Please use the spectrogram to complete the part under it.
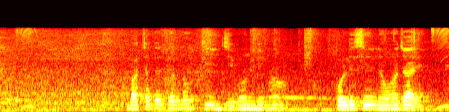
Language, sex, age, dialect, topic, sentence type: Bengali, male, 18-24, Standard Colloquial, banking, question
